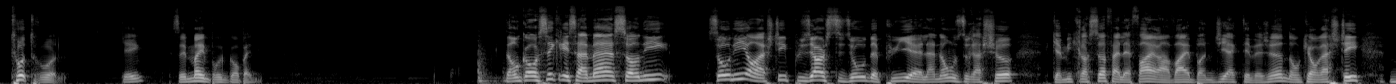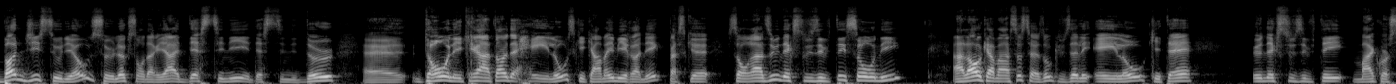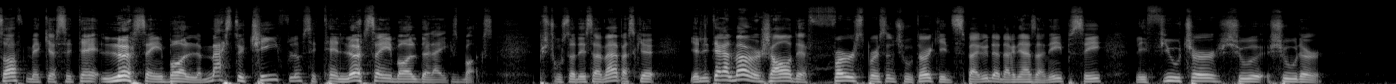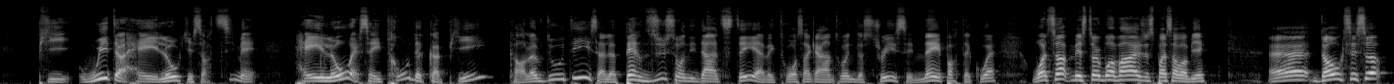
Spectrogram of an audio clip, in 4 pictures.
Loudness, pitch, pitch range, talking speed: -25 LUFS, 145 Hz, 125-175 Hz, 170 wpm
